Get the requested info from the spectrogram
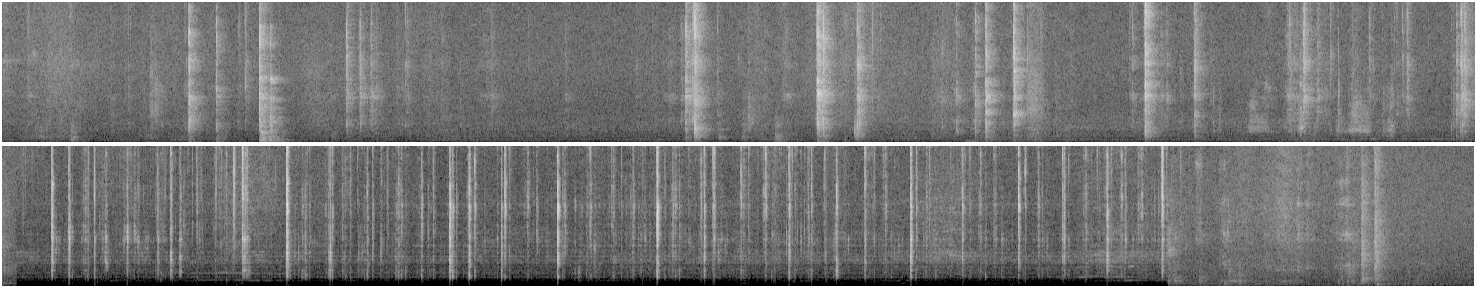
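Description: A small carving knife cutting notches into a wooden stick: irregular sharp clicks and short scrapes as the blade snaps out chips of wood. From about halfway the cuts come as a quicker run of small ticks and sound thinner.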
